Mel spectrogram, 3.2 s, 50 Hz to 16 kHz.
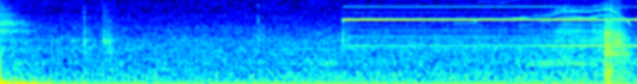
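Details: Veon VN3839LED LCD TV that won't turn on, flashing power LED: quiet bench hiss, then a steady high continuity beep from the meter across a power supply diode; that diode is shorted.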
